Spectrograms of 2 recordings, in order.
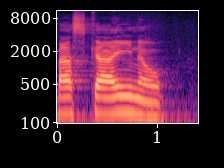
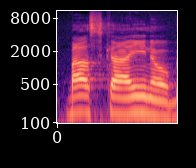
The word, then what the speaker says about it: baskaino: Baskaino, B-A-S-K-A-I-N-O. Baskaino. Baskai. Anytime you see A-I in a Greek word or in the Bible, really, it comes from Greek, you pronounce it I. You hear me? You pronounce the I like Achaia, A-C-H-A-I-A. The A-I is A-E, A-E, like they do in Spanish. A-E, Achaia. That's how you do it.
